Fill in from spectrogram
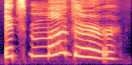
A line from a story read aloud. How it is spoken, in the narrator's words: cried Wendy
